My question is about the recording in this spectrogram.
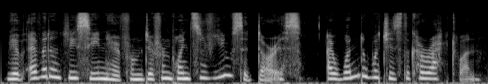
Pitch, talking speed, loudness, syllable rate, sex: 275 Hz, 235 wpm, -17 LUFS, 6.3 syllables/s, female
